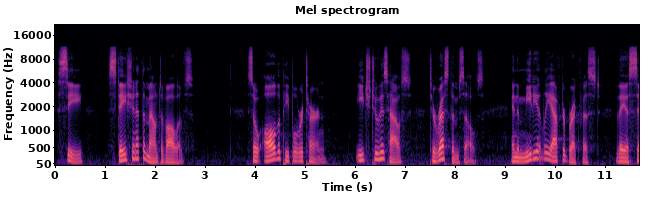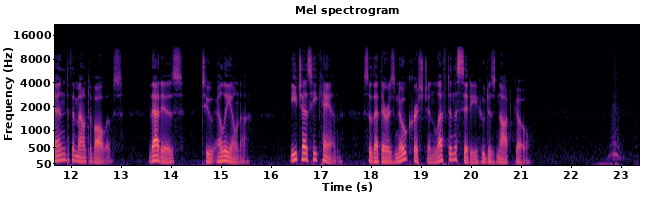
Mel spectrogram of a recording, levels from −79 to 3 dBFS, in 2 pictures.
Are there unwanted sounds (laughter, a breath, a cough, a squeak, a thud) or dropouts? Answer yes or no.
yes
